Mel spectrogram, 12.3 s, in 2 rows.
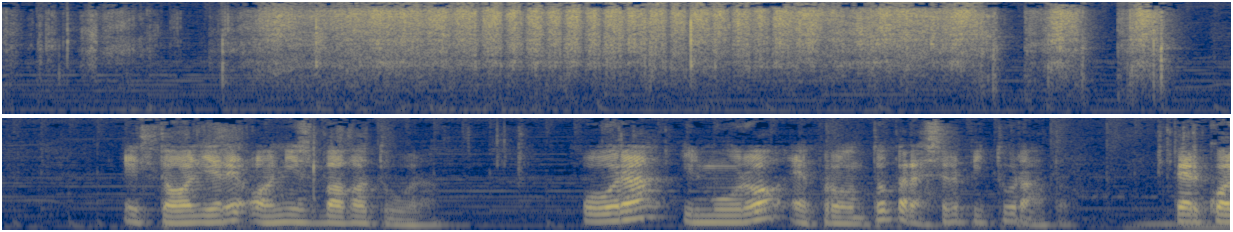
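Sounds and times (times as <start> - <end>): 
fine sandpaper rubbing over a wall: 1.1 - 5.8
speech: 6.8 - 8.4, 9.0 - 12.2.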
